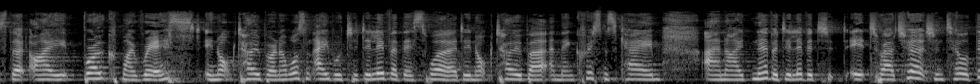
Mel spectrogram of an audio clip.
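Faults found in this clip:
Compressed frames skipped at 6.04 s: audio jumps ahead about one 23.2 ms frame. Frame missing from the file or refused by the decoder.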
